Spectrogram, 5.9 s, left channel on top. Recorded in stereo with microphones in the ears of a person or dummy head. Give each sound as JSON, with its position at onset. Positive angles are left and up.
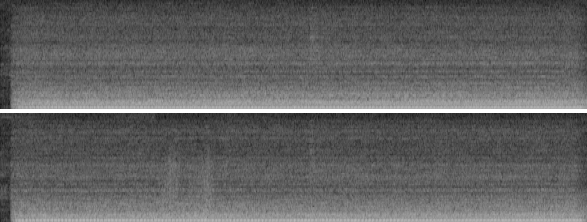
{"t": 0.1, "sound": "a microwave", "side_deg": -25, "distance_m": 1.5}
